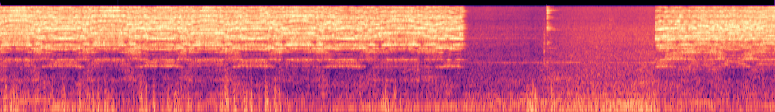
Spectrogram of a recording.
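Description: A grinding wheel shrieks loudly against a steel blade.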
